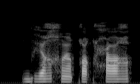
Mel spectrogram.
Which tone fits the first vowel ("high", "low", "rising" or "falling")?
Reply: low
